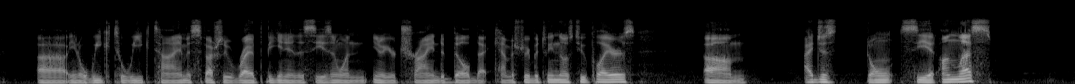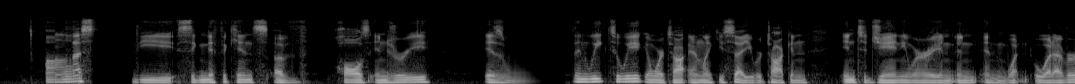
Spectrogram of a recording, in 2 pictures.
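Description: Around 11.2 s the speech stutters twice in quick succession: at 11.23 to 11.33 s and again at 11.42 to 11.51 s, the last sound is held briefly and thins out before the voice jumps ahead. These are bursts of packet loss. Each time about 60 ms of audio never arrived, and the receiver stretched the preceding sound to cover the gap, so a little of the speech is skipped.

Right after, from 11.66 to 12.10 s, the held sound runs longer, fades, and gives way to about 0.3 s of silence before the speech returns on "the significance of". The same happens from 15.91 to 16.41 s, after "injury is": a fading tail, roughly 0.18 s of silence, then "than week to week". These are long network dropouts, each likely losing close to half a second of audio that the receiver could only paper over before going quiet. The Opus call path, cut off at 8 kHz, stays steady around these gaps.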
